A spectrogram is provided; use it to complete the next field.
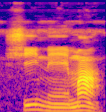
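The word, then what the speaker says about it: cinema: जैसे जैसे सी आई एन ई एम ए, सी आई एन ई एम ए, सी के बाद आई है, इसको बोलेंगे सिनेमा।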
